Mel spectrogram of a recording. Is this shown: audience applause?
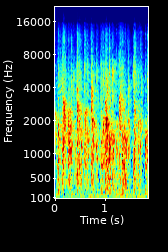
yes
